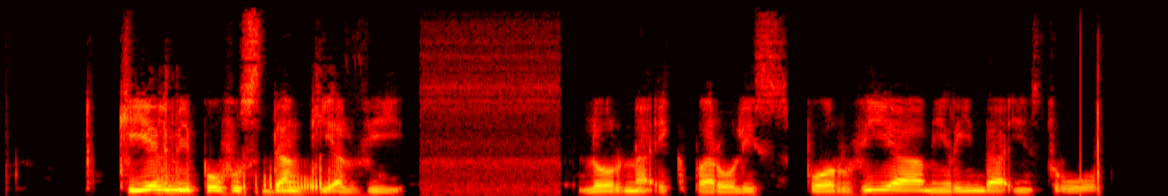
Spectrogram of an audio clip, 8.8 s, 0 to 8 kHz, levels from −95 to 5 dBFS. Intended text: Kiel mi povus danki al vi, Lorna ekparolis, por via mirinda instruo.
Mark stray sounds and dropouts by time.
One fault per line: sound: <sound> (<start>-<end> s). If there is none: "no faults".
no faults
